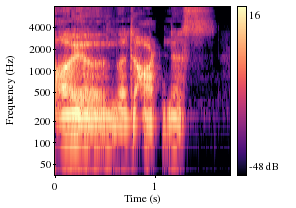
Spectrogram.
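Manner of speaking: slow, rough, gravelly growl from deep in the throat. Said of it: "gargling marbles in down in his throat".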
